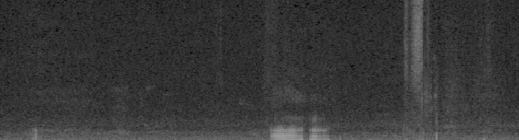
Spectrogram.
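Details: A sleeping dog snoring: one short snorting snore with a second brief burst, then quiet room noise with faint small sounds.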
